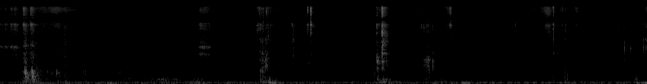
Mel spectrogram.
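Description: Faint, scattered taps and scrapes of a hand handling and turning a cardboard toy box with a plastic window on a tabletop.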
